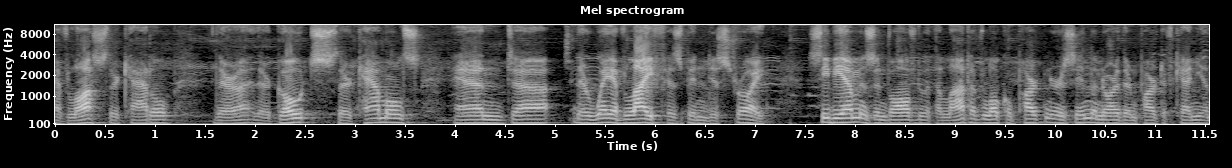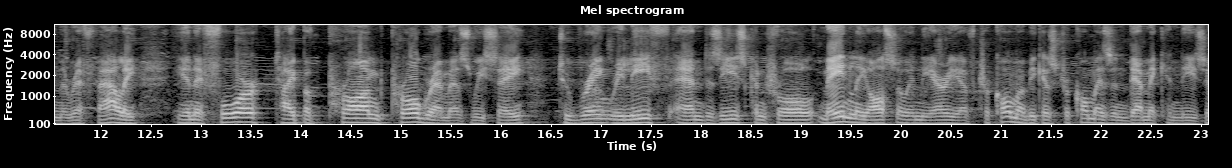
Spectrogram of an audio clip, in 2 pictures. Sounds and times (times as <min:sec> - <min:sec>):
Music: 0:00.0 - 0:23.0
Speech: 0:00.0 - 0:23.0.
